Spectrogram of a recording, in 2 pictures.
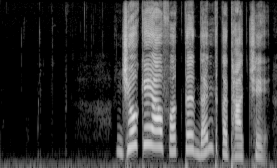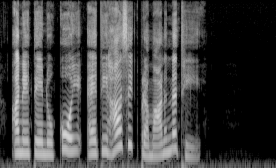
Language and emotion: Gujarati, neutral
